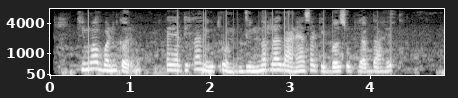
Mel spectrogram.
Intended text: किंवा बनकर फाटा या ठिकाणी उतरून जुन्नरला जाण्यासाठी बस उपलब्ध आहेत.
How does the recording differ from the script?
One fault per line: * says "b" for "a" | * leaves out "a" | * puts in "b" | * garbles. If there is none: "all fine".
* leaves out "फाटा"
